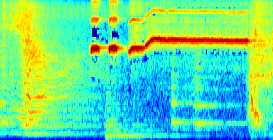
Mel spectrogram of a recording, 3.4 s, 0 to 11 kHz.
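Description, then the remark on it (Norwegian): The voice of the main ant character in an animated 3D film, made of shrill referee-whistle tones: a few short toots, then a long rising whistle held steady, over a soft musical background. “Hovedmauren høres ut som en dommerfløyte, mens marihøna lager lyder som en 17. mai-tuter.”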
